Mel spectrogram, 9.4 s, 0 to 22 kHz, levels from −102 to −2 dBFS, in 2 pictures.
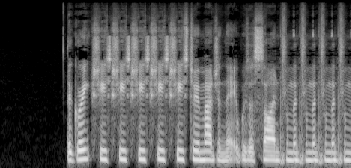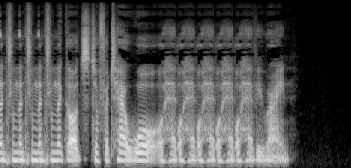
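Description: Repeated frames stutter this speech at 1.43 to 2.45 s (just before "to imagine that it"), 3.90 to 5.44 s (after "was a sign from"), and 7.02 to 8.04 s (after "to foretell war or"). Each time a 256 ms stretch of compressed audio plays again, four, six and four extra times. This fits a run of encoded frames being sent more than once. The clip is longer by about 1.0, 1.5 and 1.0 s.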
